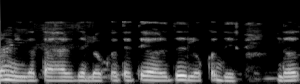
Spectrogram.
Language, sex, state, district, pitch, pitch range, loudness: Marathi, male, Maharashtra, Chandrapur, 180 Hz, 180-200 Hz, -18 LUFS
